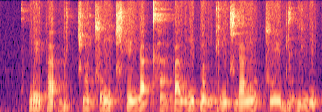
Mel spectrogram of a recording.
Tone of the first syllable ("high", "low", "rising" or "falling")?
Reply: falling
